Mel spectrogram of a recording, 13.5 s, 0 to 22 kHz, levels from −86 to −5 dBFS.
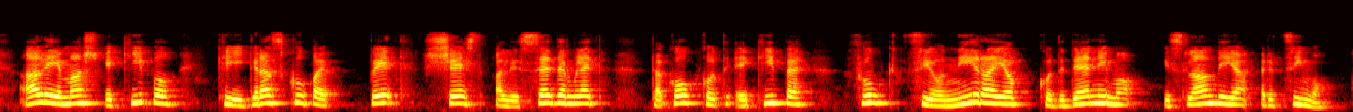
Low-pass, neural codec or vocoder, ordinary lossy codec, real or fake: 7.2 kHz; codec, 16 kHz, 4 kbps, FunCodec, trained on LibriTTS, 50 frames a second; none; fake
